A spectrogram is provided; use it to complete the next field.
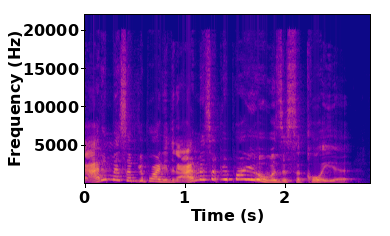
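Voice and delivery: acted giggling, laughing, high sing-song delivery. Retelling what she said back about the party: imitating someone laughing while talking. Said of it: "she was laughing".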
